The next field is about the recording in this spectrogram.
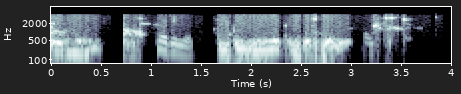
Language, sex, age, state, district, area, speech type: Kannada, female, 18-30, Karnataka, Tumkur, urban, conversation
